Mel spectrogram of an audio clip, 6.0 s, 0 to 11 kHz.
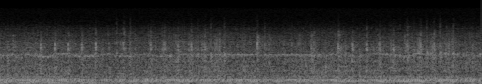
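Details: BMW E36 323i, M52B25 engine, 140,000 km: light, loosely regular tapping at idle, about three per second; pulling each ignition coil plug in turn (cylinders 1–6) leaves the knock unchanged, so owner doubts a rod bearing failure.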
